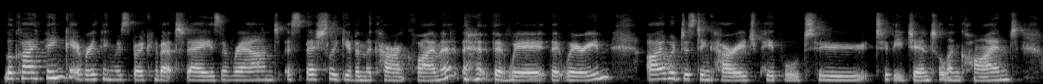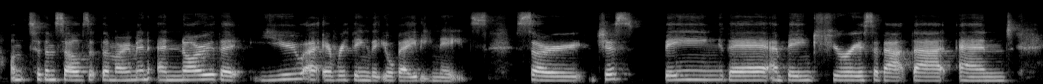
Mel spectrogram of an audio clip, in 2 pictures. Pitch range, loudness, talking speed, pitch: 190-225 Hz, -18 LUFS, 165 wpm, 205 Hz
